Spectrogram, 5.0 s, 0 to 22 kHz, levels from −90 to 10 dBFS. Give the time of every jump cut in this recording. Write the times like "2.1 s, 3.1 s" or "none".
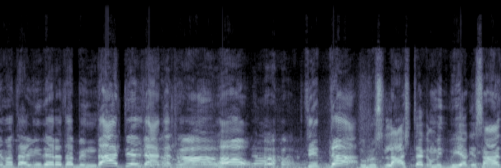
3.6 s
